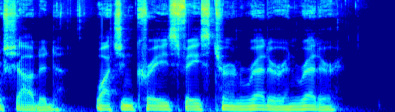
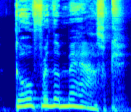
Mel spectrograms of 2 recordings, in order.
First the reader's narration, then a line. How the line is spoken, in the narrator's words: he yelled to Baymax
